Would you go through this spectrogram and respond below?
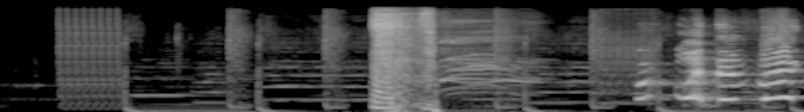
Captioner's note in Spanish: ríete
